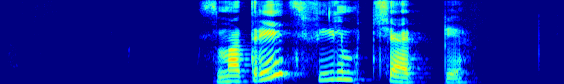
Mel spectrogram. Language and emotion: Russian, positive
